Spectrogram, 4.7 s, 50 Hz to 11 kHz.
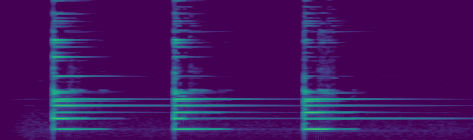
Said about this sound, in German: hängt an einer Kette so ein vielleicht 50 Meter langes Stück Eisenbahnschiene dran und so ein stählerner Klöppel, mit dem man gegen diese Eisenbahnschienen schlagen kann. Ich habe euch das mal mitgebracht. Es hört sich ungefähr so an.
